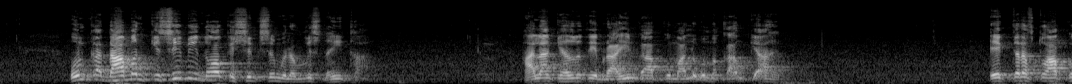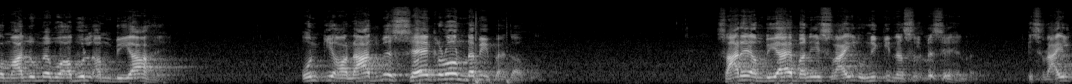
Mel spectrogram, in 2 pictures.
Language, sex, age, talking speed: Urdu, male, 60-79, 150 wpm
